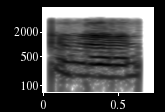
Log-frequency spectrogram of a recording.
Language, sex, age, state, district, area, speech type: Hindi, female, 45-60, Bihar, Vaishali, rural, conversation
